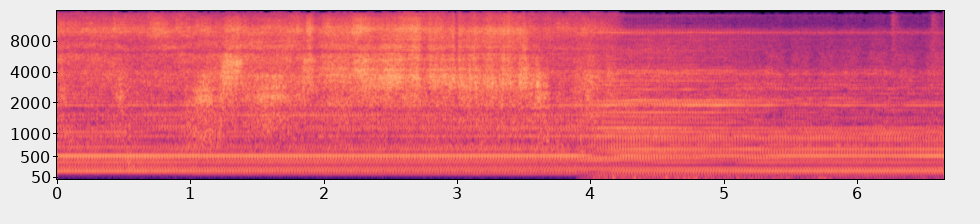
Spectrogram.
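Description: Air compressor running with a steady, even hum, and a paint spray gun hissing in short bursts during the first half. A low rumble comes in about four seconds in.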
